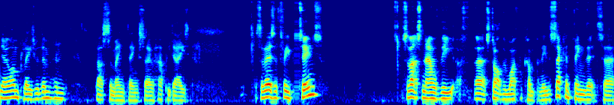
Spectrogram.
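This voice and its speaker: A man in a Cornish accent talks at a fairly quick pace and medium pitch with lively intonation, broken by long, frequent pauses. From Cornwall, England. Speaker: miniature wargaming hobbyist. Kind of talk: casual hobby showcase video. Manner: hesitant, many fillers.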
